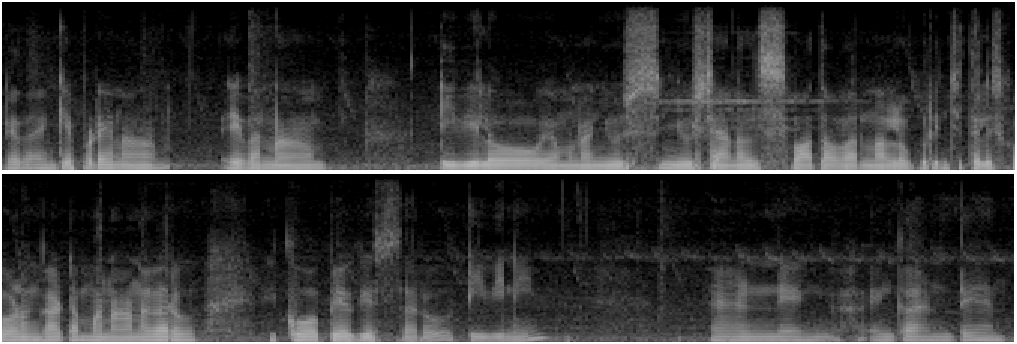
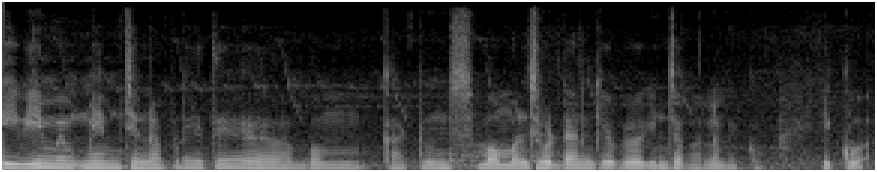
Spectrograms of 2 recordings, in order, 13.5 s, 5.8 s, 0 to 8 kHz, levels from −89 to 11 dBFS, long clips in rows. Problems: none marked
